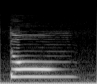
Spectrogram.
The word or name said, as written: dong1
